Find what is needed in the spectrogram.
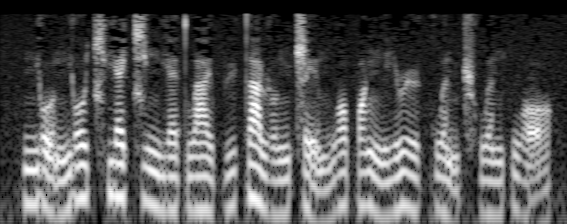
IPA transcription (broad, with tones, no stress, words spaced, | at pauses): n̪jo̰˨˩ʊ̯ n̪jo˥ʊ̯t͡ɕʰjɛ˥ t͡ɕi˥˧ŋjɛ˥˧t̪wa˥˩ɪ̯ py˥ t̪ä˥˩ɻɤ˧˥ŋʈ͡ʂḛ˨˩ɪ̯ mwɔ˥˧pɑ˥˩ŋn̪i˧˥ ɻɻ̩˧˥ kwə̰˨˩nʈ͡ʂʰwə˧˥npwɔ̰˨˩˦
